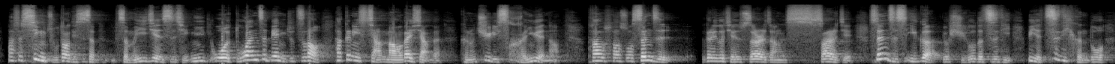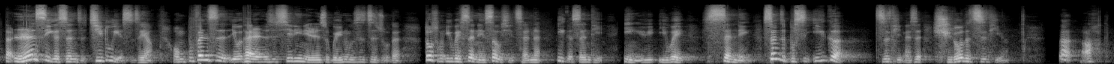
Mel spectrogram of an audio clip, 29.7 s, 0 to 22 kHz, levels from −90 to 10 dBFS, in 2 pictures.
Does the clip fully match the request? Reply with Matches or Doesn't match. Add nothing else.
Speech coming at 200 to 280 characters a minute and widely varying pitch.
Doesn't match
